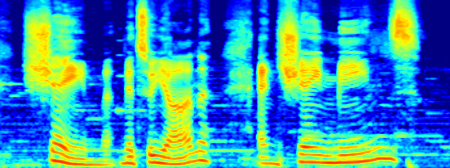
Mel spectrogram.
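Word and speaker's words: שם: You'll very often hear this word read as shem rather than shame. But shame or shem, it means name. And how about these two words together? Shame to or shemtove means a good name.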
